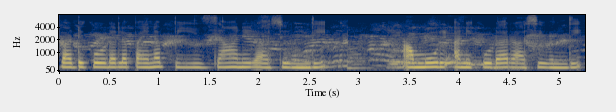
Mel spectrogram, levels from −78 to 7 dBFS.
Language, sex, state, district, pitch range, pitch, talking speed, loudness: Telugu, female, Telangana, Hyderabad, 215-230 Hz, 225 Hz, 135 wpm, -15 LUFS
